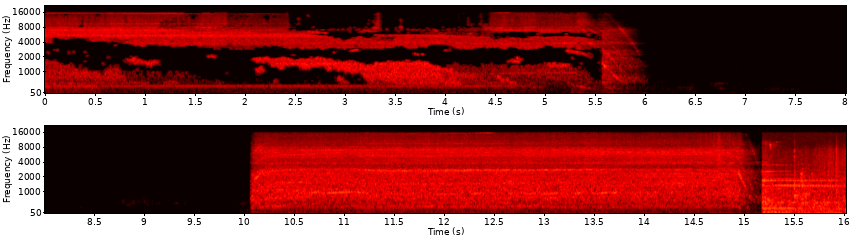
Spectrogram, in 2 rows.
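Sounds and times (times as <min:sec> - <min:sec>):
miter saw cutting metal: 0:10.1 - 0:16.0.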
